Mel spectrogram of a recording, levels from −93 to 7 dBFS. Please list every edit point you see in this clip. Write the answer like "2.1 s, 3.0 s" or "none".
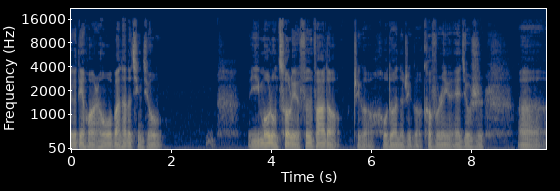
none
